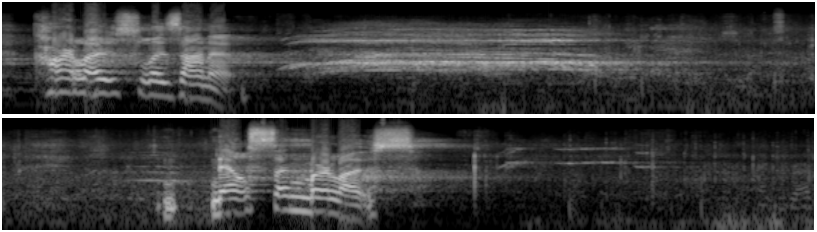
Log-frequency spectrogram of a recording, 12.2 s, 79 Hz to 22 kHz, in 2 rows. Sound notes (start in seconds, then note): 2.4 applause and cheering; 10.7 applause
